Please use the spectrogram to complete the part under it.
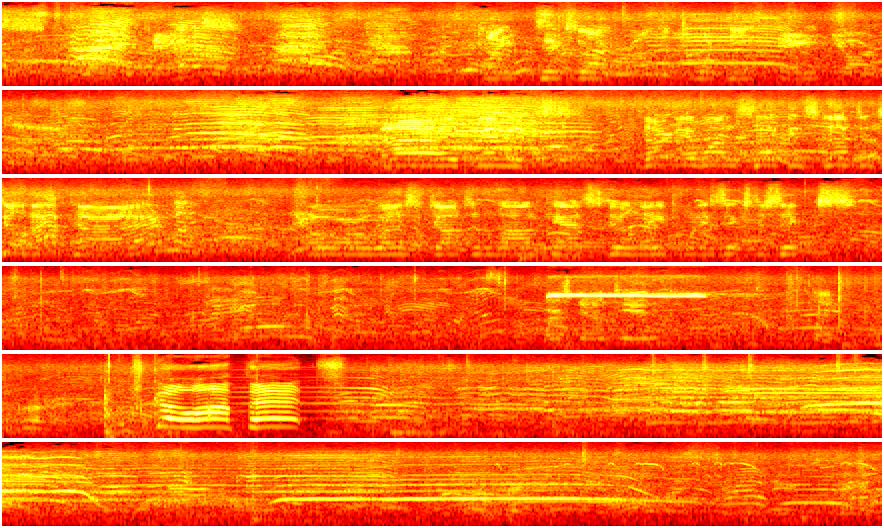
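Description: A crowd of young men and boys shouts and cheers outdoors.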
